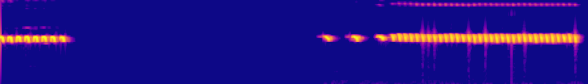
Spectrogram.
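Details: Wrentit (Chamaea fasciata) song: the tail of one rapid trill, a pause of over two seconds, then two separate introductory notes and a long, even, high trill of rapid pips.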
